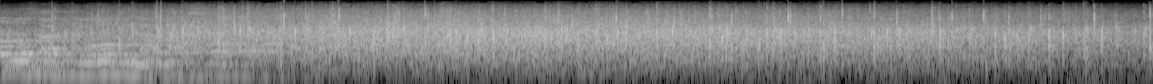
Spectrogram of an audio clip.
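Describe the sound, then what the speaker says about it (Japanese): A concert hall audience applauds a swing big band at its anniversary concert, starting under a fading musical tone and building into loud, dense, sustained clapping that eases off slightly at the end. "一度皆さんに大きな拍手を。"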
